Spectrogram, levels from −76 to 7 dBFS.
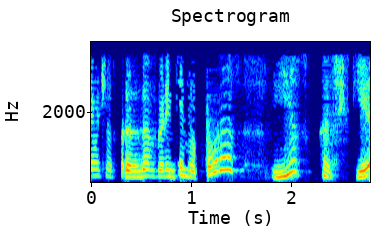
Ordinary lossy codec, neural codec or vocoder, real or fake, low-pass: AAC, 16 kbps; codec, 16 kHz, 0.5 kbps, X-Codec, HuBERT features, trained on general audio; fake; 3.6 kHz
